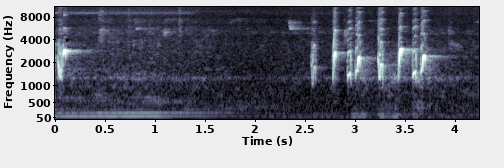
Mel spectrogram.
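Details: Bulbul quarrelling with a wild rival, neither giving way: one sharp note first, then after a quiet gap a quick phrase of about six bright, rising-and-falling chirps.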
